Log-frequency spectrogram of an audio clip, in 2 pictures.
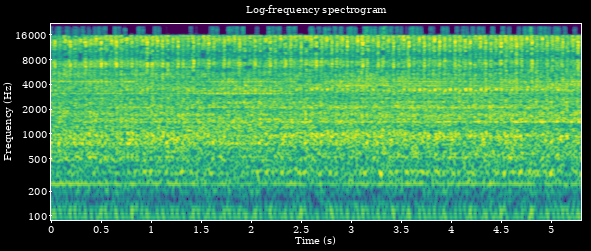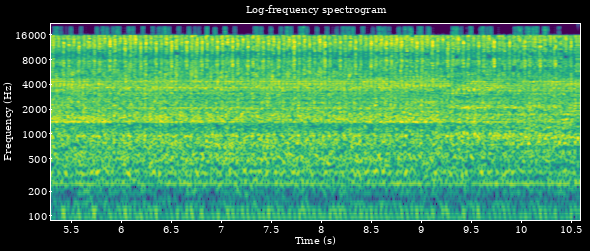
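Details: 2013 Jaguar XF 3.0 AJ126 supercharged V6 idling after engine repair, with fresh 5W20 oil and low coolant. Smooth, even idle with a steady hiss and whir on top, no ticks, knocks or fuel leaks; sounds good.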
